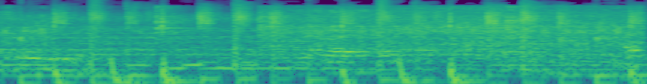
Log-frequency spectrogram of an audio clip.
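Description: Linotype line-casting machine running, a mechanical clatter of repeated clicks, with background music over it.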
